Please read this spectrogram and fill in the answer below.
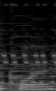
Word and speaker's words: coeur: I don't know how to say it in French. You'd hate saying in French. It's coeur. Coeur. A fair decor. Heart. It's just heart. It means heart. Oh. You can say core.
